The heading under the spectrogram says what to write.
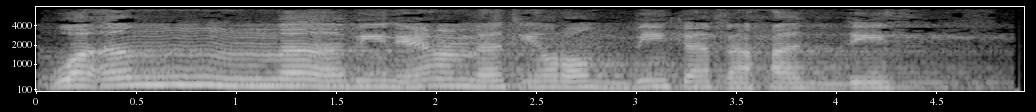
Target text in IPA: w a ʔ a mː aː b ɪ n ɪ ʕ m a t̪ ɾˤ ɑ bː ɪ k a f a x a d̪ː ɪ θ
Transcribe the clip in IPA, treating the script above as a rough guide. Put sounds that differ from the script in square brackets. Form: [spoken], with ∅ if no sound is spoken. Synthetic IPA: w a ʔ a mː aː b ɪ n ɪ ʕ m a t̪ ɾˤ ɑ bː ɪ k a f a [ħ] a d̪ː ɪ θ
